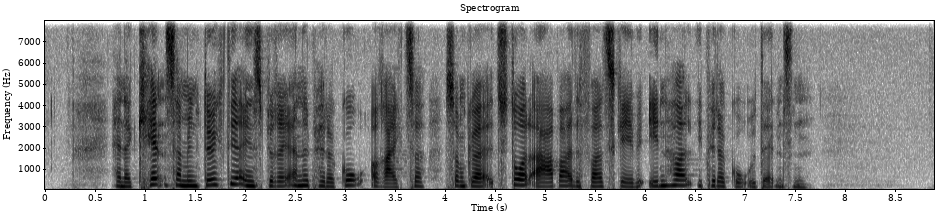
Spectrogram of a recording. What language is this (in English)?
Danish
